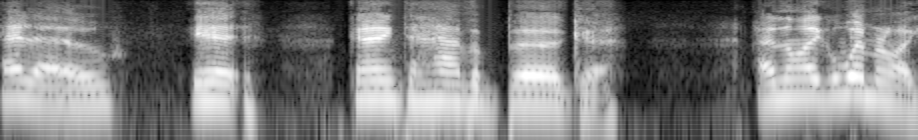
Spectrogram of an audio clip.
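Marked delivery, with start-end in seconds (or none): 0.0-3.1 squeaky, extremely high, simple-minded, dopey voice. Mocking a famous footballer as dim: David Beckham impression. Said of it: "He's got an extremely high voice".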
